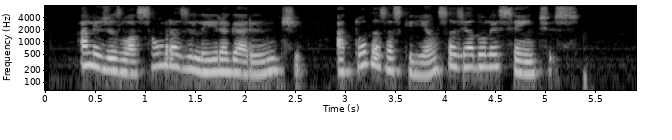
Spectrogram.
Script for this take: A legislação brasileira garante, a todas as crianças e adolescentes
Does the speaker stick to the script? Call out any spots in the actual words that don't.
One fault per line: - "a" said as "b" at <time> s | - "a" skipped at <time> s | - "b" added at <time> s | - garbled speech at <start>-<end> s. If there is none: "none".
none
